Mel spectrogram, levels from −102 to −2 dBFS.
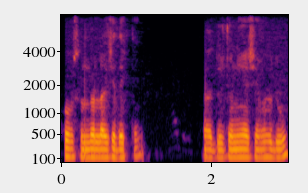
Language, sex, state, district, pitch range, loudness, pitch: Bengali, male, West Bengal, Purulia, 115-130 Hz, -27 LUFS, 120 Hz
